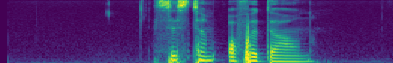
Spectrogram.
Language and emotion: Russian, neutral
